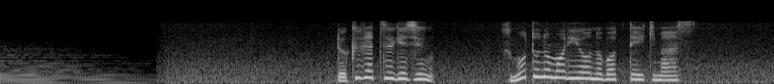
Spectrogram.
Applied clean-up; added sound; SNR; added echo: none; none; none; none.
